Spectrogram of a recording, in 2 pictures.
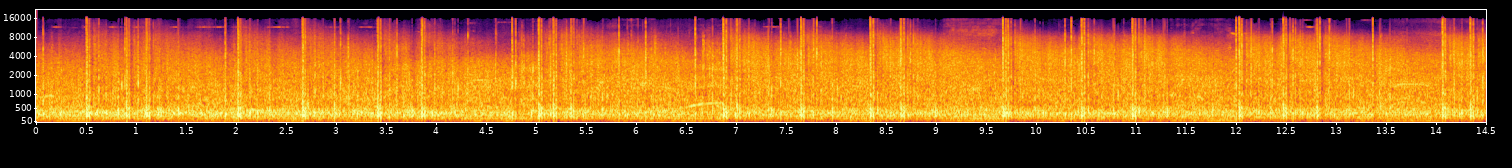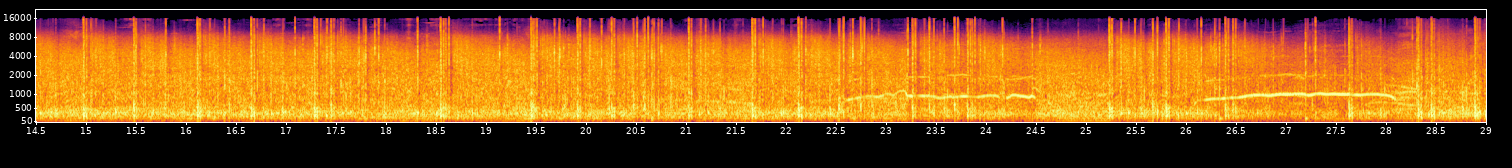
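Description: Fireworks display: a dense, continuous barrage of bangs and crackling from bursting shells. Two short whistling tones rise out of it in the last third.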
